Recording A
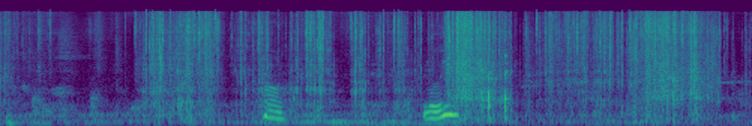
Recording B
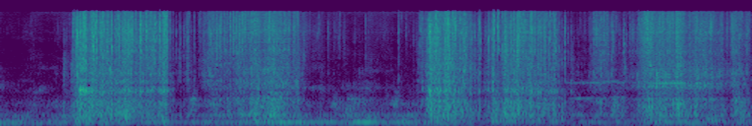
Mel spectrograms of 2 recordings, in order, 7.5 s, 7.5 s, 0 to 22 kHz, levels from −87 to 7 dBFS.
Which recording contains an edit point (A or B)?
A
